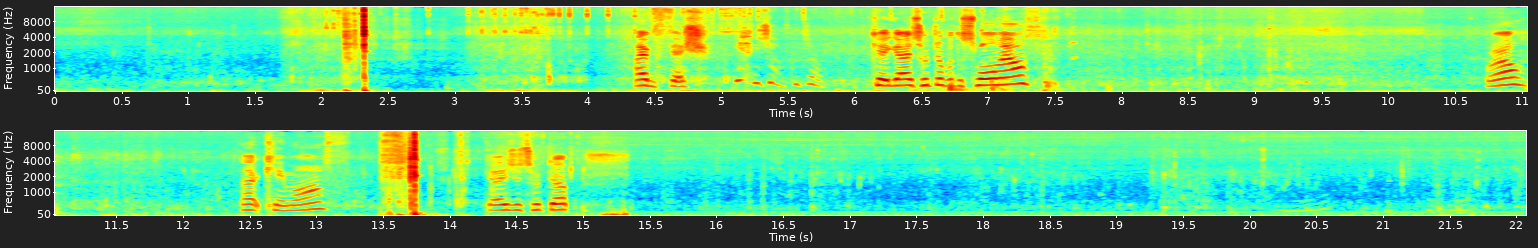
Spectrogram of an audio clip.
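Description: A fishing reel clicks as its handle turns.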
